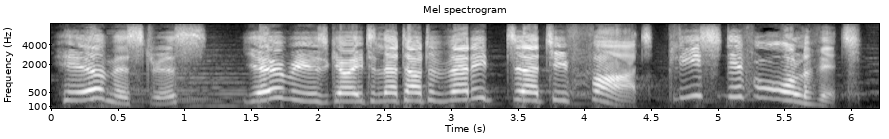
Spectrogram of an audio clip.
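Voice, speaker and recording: A man voicing a devoted, eager young servant girl in a slow, drawn-out, fawning manner for a dramatic story reading. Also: very high voice, sing-song, bright, forceful tone, soft background music, voice pushed up, heavily acted. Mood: eager, pleading. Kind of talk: dramatic reading of fan fiction.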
